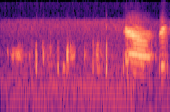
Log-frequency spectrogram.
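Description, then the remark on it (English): Birds calling at Badrikashram: a run of short, quick chirps, followed by a louder, drawn-out warbling call and a final brief chirp, with no one speaking. “Because I can hear some birds in between, you know.”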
